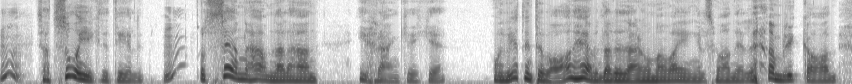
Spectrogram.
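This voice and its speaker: A man's dark, mellow voice at medium pitch moves at a moderate pace with lively intonation. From Sweden. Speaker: podcast co-host and drummer. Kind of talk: casual chat.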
